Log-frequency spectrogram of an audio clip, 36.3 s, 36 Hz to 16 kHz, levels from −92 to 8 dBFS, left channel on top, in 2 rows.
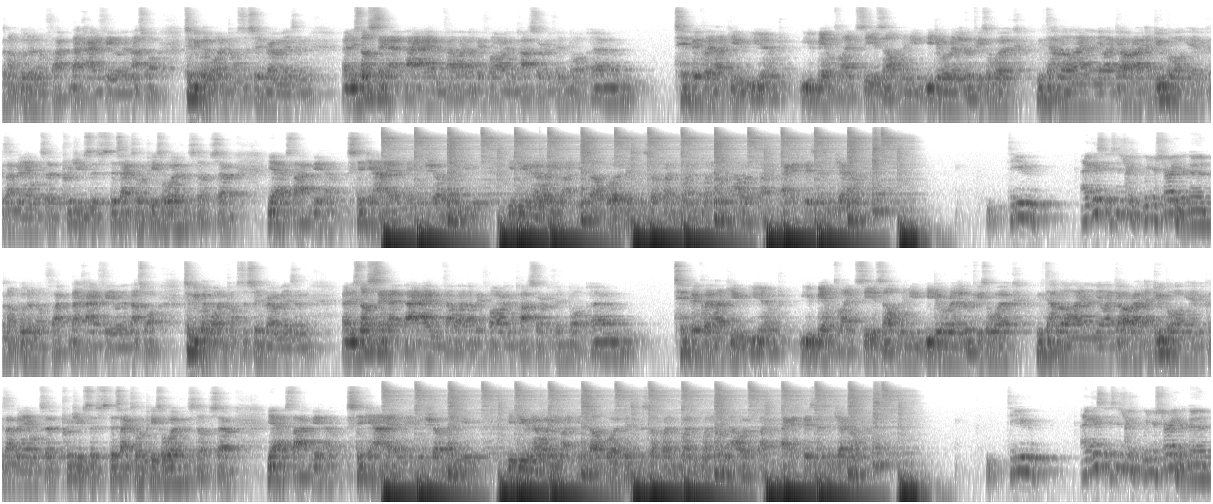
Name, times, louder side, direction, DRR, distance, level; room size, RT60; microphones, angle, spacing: voice 1, 0.0-9.4 10.1-11.7 12.0-31.2 32.9-33.0, right 2 dB, 60° right, -6 dB, 0.4 m, -33 dB
sound 1, 23.8-31.8, equal, 60° left, 0.7 m, -18 dB
voice 2, 33.2-33.6 34.3-36.2, left 1 dB, 35° right, -6 dB, 0.8 m, -34 dB
2.5 x 2.3 x 2.4 m, 0.97 s
head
